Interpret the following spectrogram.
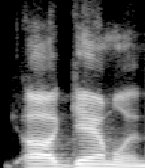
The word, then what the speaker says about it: Gamelin: Gamelin. The E is silent. Gamelin.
